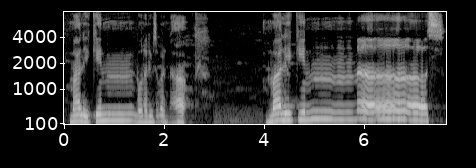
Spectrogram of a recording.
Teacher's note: آگے نون کے اوپر شاد ہے، نون کے ساتھ ملائیں گے، نون پر غنہ بھی کریں گے۔ ٹھیک ہے جی، مالکن، نون الف زبر نا، مالکن الناس۔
